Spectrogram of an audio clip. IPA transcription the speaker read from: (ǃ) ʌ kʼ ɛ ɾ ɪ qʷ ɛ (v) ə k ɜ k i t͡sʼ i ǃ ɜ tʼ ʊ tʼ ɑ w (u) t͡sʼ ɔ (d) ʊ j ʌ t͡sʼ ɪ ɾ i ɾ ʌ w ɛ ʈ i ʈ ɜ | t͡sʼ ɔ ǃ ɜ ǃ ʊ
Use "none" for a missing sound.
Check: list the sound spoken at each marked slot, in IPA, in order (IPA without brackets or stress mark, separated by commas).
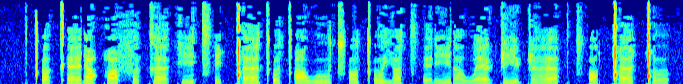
tʼ, f, u, tʼ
